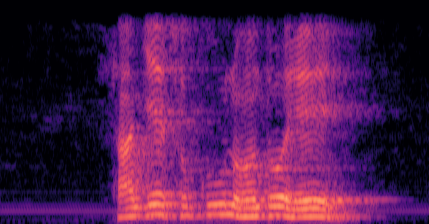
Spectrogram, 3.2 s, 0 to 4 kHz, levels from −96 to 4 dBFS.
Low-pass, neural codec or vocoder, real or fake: 3.6 kHz; none; real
